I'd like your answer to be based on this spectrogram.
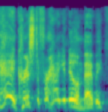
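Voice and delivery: high, sweet Southern grandma greeting; sweet Southern accent. Retold or imitated. Grandmother answering her grandson's call, high sweet Southern accent. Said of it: "a little sweet Southern sweet tea, fried chicken accent".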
